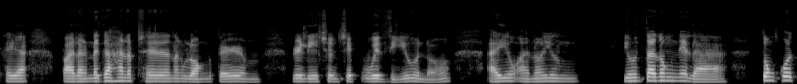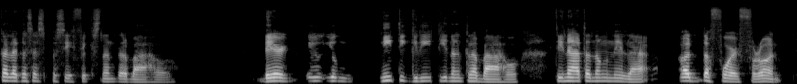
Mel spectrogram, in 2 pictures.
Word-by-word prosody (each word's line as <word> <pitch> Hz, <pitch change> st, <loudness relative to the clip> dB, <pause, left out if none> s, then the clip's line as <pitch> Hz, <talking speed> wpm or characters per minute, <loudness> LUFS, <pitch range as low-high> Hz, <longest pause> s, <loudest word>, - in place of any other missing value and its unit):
kaya 140 Hz, 0 st, +1 dB, 0.3 s
parang 135 Hz, 0 st, +3 dB
naghahanap 160 Hz, +2 st, +2 dB
sila 140 Hz, -1 st, +1 dB
ng 140 Hz, 0 st, -4 dB
long-term 130 Hz, 0 st, -1 dB, 0.3 s
relationship 135 Hz, 0 st, -1 dB
with 140 Hz, -3 st, 0 dB
you, 135 Hz, +5 st, -3 dB
'no. 125 Hz, +4 st, -8 dB, 0.3 s
Ay 150 Hz, +3 st, +2 dB
yung -, -, -6 dB
ano, 135 Hz, +1 st, -3 dB
yung 140 Hz, -2 st, -5 dB, 0.5 s
yung 160 Hz, +1 st, +1 dB
tanong 175 Hz, 0 st, +4 dB
nila 125 Hz, -4 st, 0 dB, 0.3 s
tungkol 185 Hz, +1 st, +3 dB
talaga 165 Hz, -2 st, +1 dB
sa 160 Hz, -, -6 dB
specifics 145 Hz, -1 st, -10 dB
ng 135 Hz, -1 st, -6 dB
trabaho. 115 Hz, -3 st, -4 dB, 0.8 s
Their 155 Hz, +1 st, +5 dB
yu 165 Hz, 0 st, -5 dB
yung 165 Hz, -2 st, -2 dB, 0.4 s
nitty-gritty 165 Hz, -3 st, -2 dB
ng 155 Hz, -1 st, -3 dB
trabaho, 120 Hz, -6 st, +1 dB, 0.3 s
tinatanong 160 Hz, 0 st, +3 dB
nila 135 Hz, -5 st, -1 dB, 0.3 s
at 165 Hz, 0 st, +7 dB
the 180 Hz, -, +6 dB
forefront. 135 Hz, -2 st, +1 dB
140 Hz, 130 wpm, -23 LUFS, 130-160 Hz, 0.8 s, at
